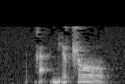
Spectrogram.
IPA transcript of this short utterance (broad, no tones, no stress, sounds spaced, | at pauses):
k a̰ bʲ ɔ ʈ͡ʂ o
